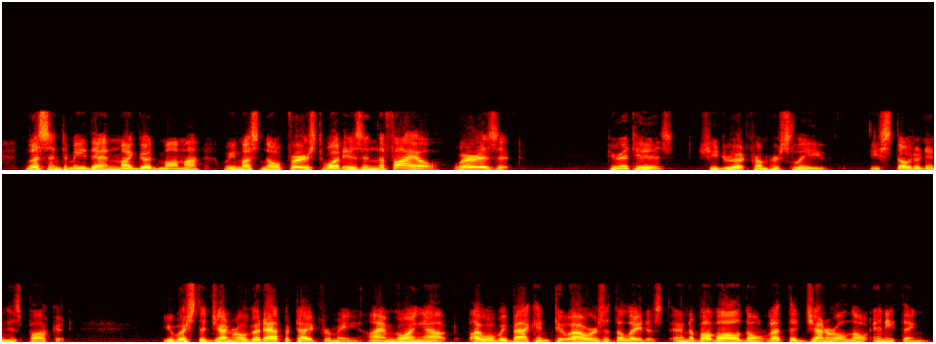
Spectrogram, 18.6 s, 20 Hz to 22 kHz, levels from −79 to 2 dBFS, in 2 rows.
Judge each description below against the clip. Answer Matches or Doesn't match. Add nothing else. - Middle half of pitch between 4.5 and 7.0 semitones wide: Matches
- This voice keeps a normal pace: Doesn't match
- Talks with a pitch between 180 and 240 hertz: Doesn't match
